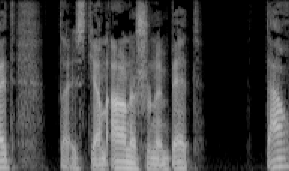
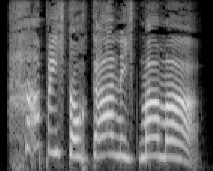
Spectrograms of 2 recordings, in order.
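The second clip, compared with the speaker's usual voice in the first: put-on shouting boy; 9 dB louder than usual. A narrator's reading. Boy yelling at his mother, furious denial. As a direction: scream the denial. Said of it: "schreit Jan Arne".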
